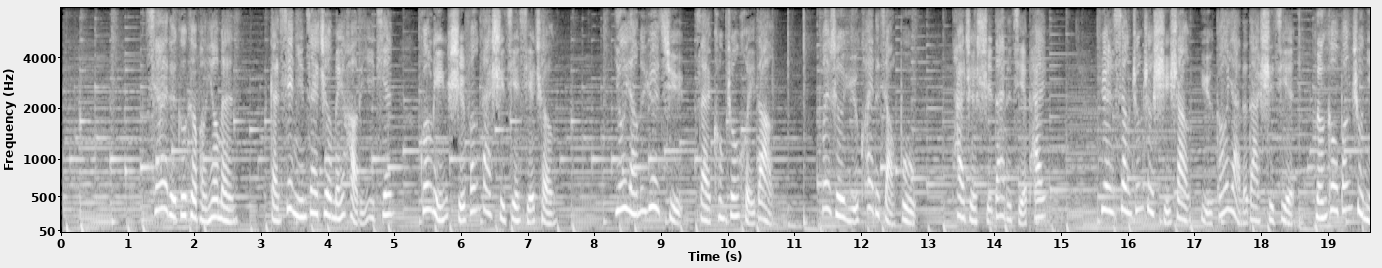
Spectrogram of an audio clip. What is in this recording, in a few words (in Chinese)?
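【激情促销】鞋城; 什邡大世界鞋城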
